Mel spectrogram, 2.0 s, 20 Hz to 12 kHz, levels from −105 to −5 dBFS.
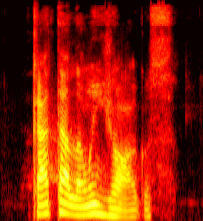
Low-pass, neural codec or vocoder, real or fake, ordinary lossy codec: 10.8 kHz; vocoder, 24 kHz, 100 mel bands, Vocos; fake; Opus, 24 kbps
